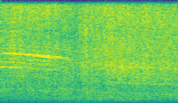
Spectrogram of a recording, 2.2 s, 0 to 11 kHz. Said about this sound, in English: Aviation Quest CC101, cleared for takeoff, 27 left. V1, rotate.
